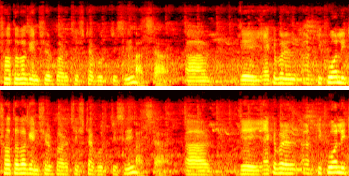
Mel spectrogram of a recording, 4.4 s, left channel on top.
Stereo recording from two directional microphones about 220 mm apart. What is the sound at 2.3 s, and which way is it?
Speech, 45° right (ahead or behind).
